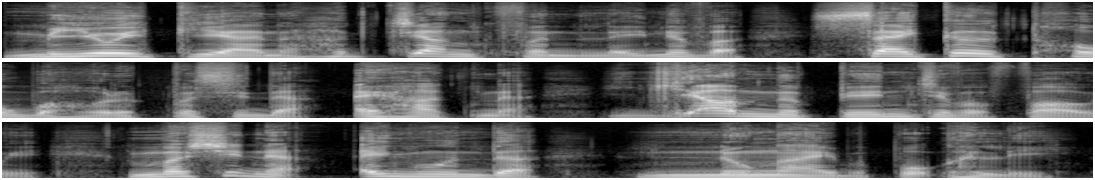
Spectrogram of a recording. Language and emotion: Manipuri, happy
